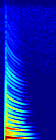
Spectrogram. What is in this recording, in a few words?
Tom, Toms; Fricke Schlagzwerg; Drum Machines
